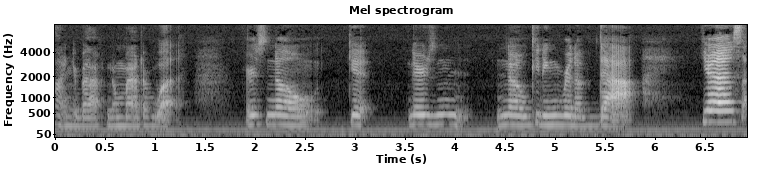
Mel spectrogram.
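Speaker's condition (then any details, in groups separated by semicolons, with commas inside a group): Cerebral palsy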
